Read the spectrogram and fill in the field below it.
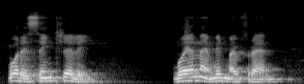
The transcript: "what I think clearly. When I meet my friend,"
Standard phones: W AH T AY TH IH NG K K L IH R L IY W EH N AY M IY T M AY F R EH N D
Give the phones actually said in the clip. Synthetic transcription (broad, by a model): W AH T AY S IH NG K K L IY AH L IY W EH N AY M IY T M AY F R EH N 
